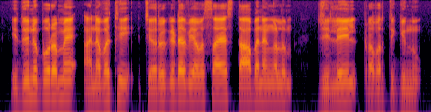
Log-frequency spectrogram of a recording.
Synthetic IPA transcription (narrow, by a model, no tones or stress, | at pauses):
iðinupurɐme̞ɐnɐʋɐd̪ʱit͡ɕe̞ruɣiɽɐʋjɐʋɐsaːjɐst̪ʰaːbɐnɐŋːɐɭum | d͡ʑilːɐjilprɐʋɐrt̪ikʲːunːu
